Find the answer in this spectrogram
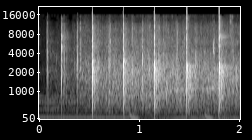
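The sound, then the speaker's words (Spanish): Applause for the captains of Aeroméxico flight 652 from Guadalajara to Mexico City, with a handful of loud, sharp claps landing in a steady rhythm about three per second over a softer patter of scattered clapping. No one speaks. “aplausos a los capitanes que estuvieron en este vuelo.”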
